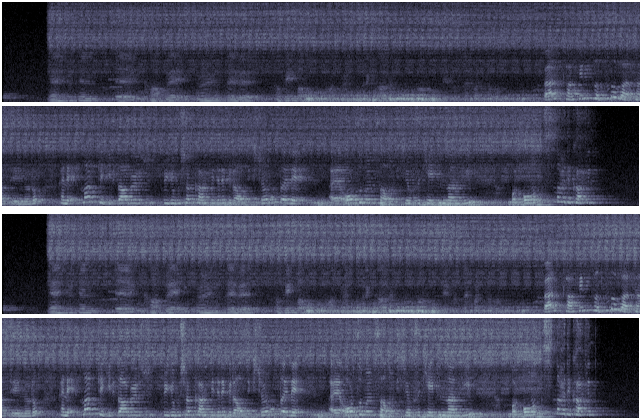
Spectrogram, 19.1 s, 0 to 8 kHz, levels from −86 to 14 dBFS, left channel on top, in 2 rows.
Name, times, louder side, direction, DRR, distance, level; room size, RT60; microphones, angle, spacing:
Thunder, 0.7-17.7, right 3 dB, 25° right, 1.6 m, -33 dB
voice 1, 0.7-1.4 1.7-7.5, right 1 dB, 55° right, -1 dB, 2.0 m, -40 dB
voice 2, 8.1-18.5, right 2 dB, 70° right, 2 dB, 2.5 m, -29 dB
24.0 x 15.0 x 2.9 m, 0.95 s
head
